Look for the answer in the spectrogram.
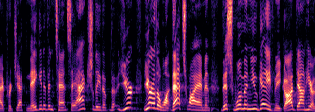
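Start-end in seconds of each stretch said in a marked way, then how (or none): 1.5-6.3 indignant blame. Retold or imitated. Voicing Adam blaming God.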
